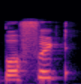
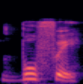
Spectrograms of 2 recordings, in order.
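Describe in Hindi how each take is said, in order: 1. अंतिम t ध्वनि का उच्चारण होता है। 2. अंतिम t ध्वनि साइलेंट है। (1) "ये बफेट नहीं" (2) "हम इसको पढ़ते हैं, बुफे, टी is always silent"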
